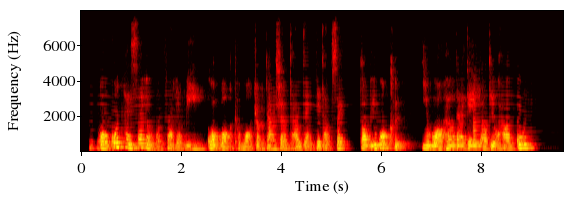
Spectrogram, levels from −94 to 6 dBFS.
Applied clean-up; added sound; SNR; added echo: neural mask model DeepFilterNet 3.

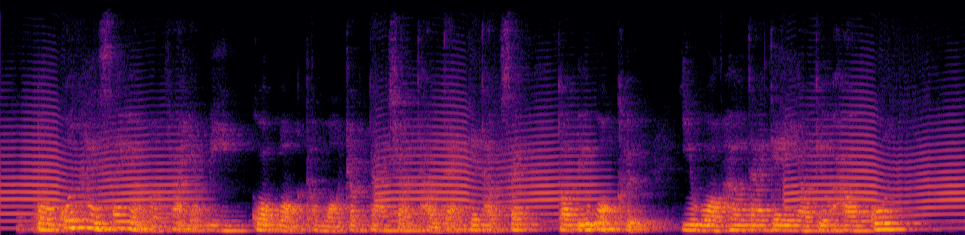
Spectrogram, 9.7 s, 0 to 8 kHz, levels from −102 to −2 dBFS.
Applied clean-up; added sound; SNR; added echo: none; Trumpet; 14 dB; reverberation time 1.2 s.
